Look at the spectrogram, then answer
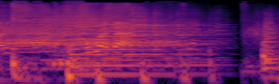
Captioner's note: cheers and applause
